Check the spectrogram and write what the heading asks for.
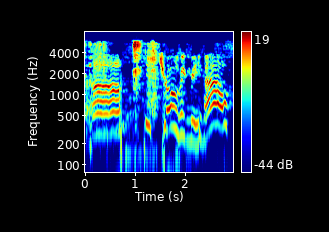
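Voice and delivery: high, loud fake plea for help; hammed-up cry for help; mock distress.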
